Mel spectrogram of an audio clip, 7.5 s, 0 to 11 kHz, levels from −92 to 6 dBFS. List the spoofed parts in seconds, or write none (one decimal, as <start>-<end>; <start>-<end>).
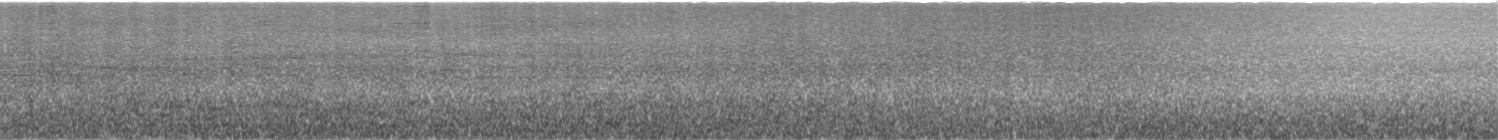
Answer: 0.0-3.1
